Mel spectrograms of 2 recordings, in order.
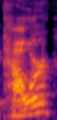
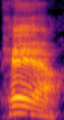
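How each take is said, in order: First: It is said in the speaker's usual accent. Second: It is said in a thick South Australian accent.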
